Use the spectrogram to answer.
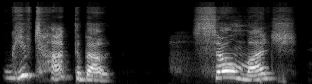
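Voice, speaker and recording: A man from Minnesota hosting a casual live stream, talking loudly and laughing often. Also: very high voice, expressive, extremely slow, vocal fry, husky, rough recording. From Minnesota, USA. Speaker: podcast host.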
